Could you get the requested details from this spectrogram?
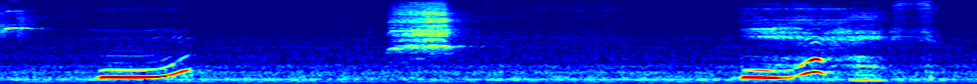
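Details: Blue-headed Macaw chicks, hand-raised and aged two to six weeks, give two short, rising, nasal whines about three seconds apart before feeding, with empty crops; brief scraping noises and a steady low hum are also heard.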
